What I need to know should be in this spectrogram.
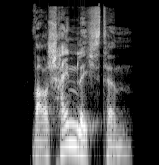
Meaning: strong dative masculine/neuter singular superlative degree of wahrscheinlich
- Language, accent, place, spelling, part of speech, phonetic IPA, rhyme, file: German, Germany, Berlin, wahrscheinlichstem, adjective, [vaːɐ̯ˈʃaɪ̯nlɪçstəm], -aɪ̯nlɪçstəm, De-wahrscheinlichstem.ogg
